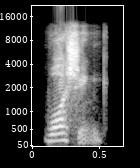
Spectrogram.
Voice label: "washing", Indian

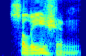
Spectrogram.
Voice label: "Salesian", American

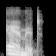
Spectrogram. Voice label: "emmet", Indian

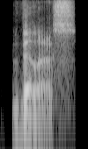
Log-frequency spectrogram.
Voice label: "villus", British

